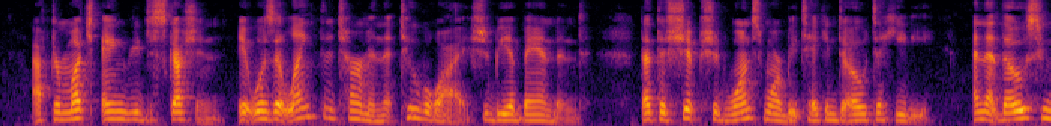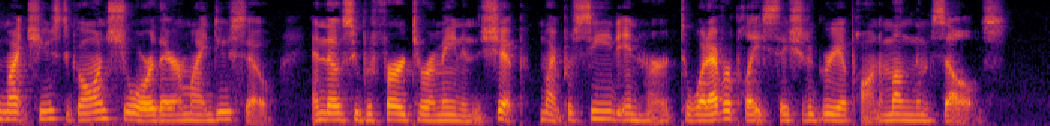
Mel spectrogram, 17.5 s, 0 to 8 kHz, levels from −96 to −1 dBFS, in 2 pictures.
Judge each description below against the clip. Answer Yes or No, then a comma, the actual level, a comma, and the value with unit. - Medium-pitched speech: Yes, medium, 160 Hz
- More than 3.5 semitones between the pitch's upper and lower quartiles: No, average, 3.0 semitones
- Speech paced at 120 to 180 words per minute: No, fast, 205 wpm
